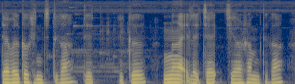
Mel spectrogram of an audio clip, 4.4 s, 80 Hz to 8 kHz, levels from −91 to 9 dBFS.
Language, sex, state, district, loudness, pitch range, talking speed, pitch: Wancho, male, Arunachal Pradesh, Longding, -19 LUFS, 120-135 Hz, 95 wpm, 130 Hz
